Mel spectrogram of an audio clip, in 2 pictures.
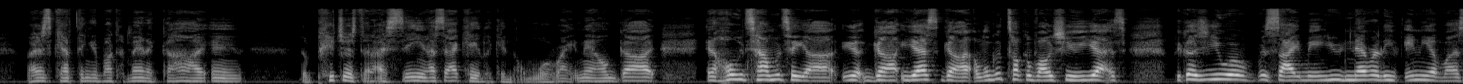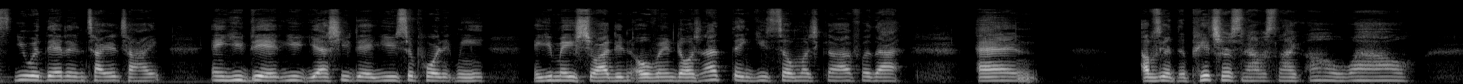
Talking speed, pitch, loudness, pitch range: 205 wpm, 180 Hz, -25 LUFS, 165-195 Hz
